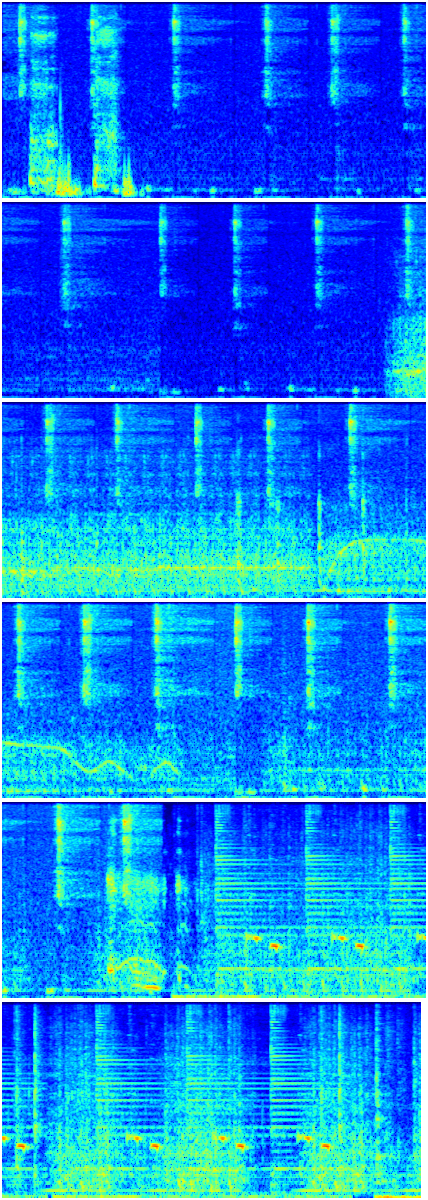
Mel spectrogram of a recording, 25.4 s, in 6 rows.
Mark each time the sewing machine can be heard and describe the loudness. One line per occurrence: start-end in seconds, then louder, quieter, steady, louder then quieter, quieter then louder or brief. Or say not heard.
8.1-25.3 quieter then louder.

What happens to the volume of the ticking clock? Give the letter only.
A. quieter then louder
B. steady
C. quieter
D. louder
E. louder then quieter
D.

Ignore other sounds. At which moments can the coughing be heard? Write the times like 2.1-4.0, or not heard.
0.2-1.4, 10.8-12.6, 18.0-18.9.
